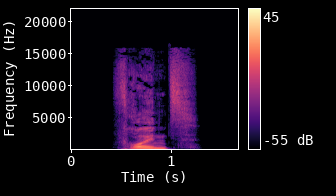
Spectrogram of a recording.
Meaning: genitive singular of Freund
- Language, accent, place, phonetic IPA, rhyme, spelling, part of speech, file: German, Germany, Berlin, [fʁɔɪ̯nt͡s], -ɔɪ̯nt͡s, Freunds, noun, De-Freunds.ogg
